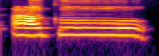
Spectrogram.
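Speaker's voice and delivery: high wailing "阿姑" trailing into "阿祖"; mock mourning wail. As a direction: show the wail she was building up. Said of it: "我本来情绪是". (模仿哭丧的腔调)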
